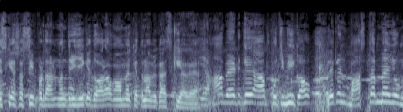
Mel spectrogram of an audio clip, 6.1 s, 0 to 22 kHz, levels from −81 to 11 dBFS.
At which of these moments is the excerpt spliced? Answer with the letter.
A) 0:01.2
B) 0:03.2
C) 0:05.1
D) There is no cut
B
